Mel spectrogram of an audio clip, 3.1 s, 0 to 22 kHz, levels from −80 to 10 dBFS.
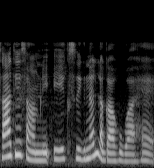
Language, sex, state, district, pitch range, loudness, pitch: Hindi, male, Chhattisgarh, Raipur, 185-260 Hz, -19 LUFS, 220 Hz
